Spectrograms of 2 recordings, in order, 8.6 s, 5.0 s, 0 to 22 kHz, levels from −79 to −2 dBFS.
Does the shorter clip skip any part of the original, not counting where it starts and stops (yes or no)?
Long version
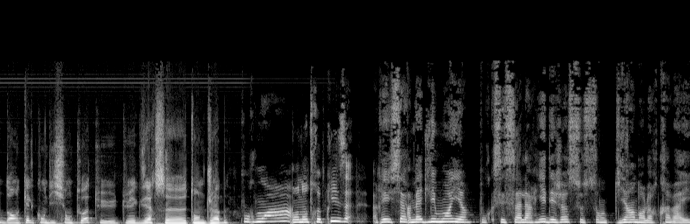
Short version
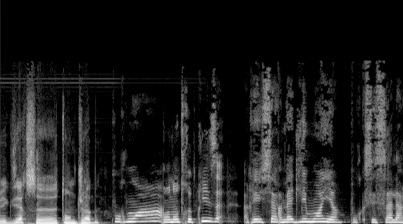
no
